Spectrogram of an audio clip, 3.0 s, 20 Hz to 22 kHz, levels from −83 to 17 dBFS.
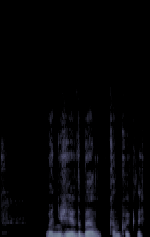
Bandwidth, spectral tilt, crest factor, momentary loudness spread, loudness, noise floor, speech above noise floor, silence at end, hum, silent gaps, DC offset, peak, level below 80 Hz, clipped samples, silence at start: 12.5 kHz; -6.5 dB/octave; 18 dB; 12 LU; -38 LUFS; -72 dBFS; 35 dB; 0.15 s; none; 0.63-0.90 s; under 0.1%; -22 dBFS; -74 dBFS; under 0.1%; 0.05 s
